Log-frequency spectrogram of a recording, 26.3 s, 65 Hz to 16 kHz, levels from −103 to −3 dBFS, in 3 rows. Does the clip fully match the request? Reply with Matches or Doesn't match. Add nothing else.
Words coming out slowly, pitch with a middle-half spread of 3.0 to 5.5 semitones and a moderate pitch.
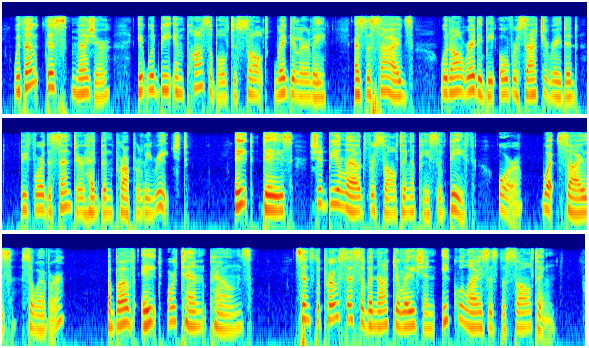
Matches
